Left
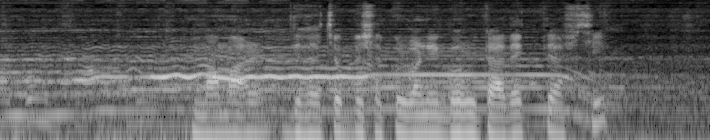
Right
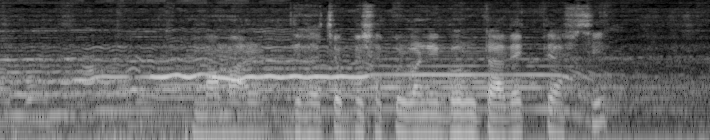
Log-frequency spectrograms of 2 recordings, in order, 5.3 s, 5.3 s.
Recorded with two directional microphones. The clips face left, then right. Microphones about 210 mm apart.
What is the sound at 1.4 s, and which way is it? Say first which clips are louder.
Speech: even; 5° right (ahead or behind).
